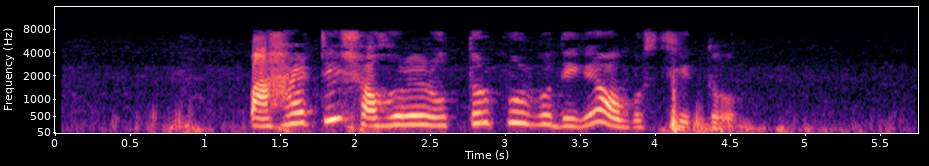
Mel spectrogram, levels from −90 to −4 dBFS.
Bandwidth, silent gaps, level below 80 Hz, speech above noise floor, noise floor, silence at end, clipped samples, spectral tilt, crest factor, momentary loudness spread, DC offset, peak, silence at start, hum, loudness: 8 kHz; none; -46 dBFS; 37 dB; -53 dBFS; 0.75 s; under 0.1%; -5.5 dB/octave; 18 dB; 23 LU; under 0.1%; -2 dBFS; 0.75 s; none; -17 LUFS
